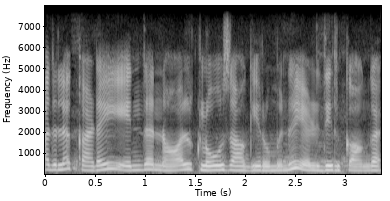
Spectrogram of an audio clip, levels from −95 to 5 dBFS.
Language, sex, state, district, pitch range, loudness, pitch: Tamil, female, Karnataka, Bangalore, 200-235 Hz, -14 LUFS, 210 Hz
